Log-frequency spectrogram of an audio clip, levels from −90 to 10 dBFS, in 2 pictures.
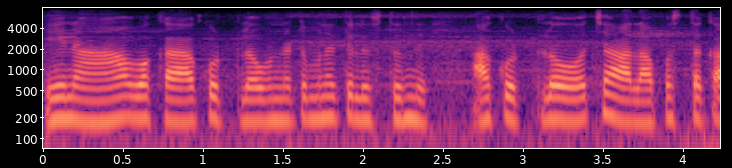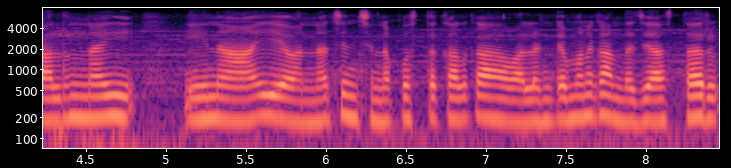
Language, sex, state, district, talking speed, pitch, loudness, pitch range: Telugu, female, Andhra Pradesh, Krishna, 80 wpm, 195 Hz, -17 LUFS, 185-205 Hz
